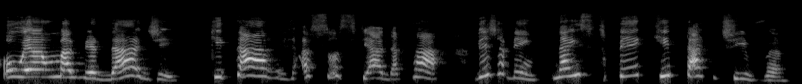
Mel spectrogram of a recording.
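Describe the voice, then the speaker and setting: A Brazilian Portuguese-accented woman giving advice as a guest expert over a video call, lively and speaking straight to her audience. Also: very high-pitched, slow. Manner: lively, addresses the audience directly and often. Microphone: video call microphone.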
